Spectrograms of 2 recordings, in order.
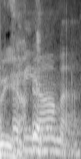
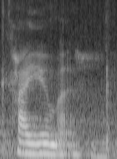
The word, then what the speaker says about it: Cuyama: And we also learned how to pronounce Cuyama, right? Cuyama. Cuyama, not Cayuma.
